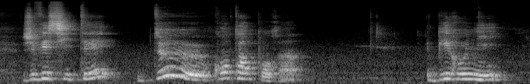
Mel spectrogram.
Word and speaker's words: Biruni: Je vais citer deux contemporains, Biruni, je vais le prononcer à la française, et Ibn Haytham, qu'en latin on appelle Alhazen.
